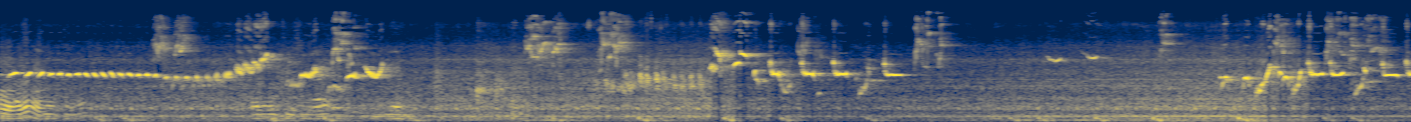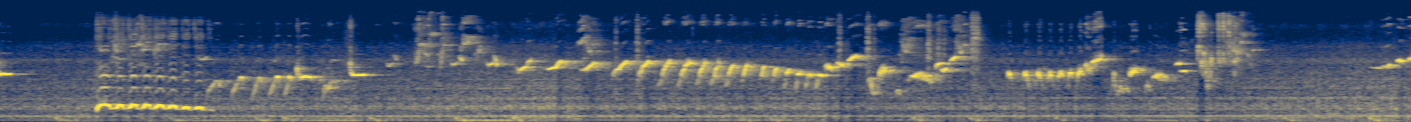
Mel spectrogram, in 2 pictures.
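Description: Caged white-rumped shamas (murai batu) singing without a break: varied whistled phrases, fast rattling trills and sharp clicking calls, one phrase following another.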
